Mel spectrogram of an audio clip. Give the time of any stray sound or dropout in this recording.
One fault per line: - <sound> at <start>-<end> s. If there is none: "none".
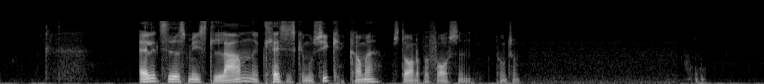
none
